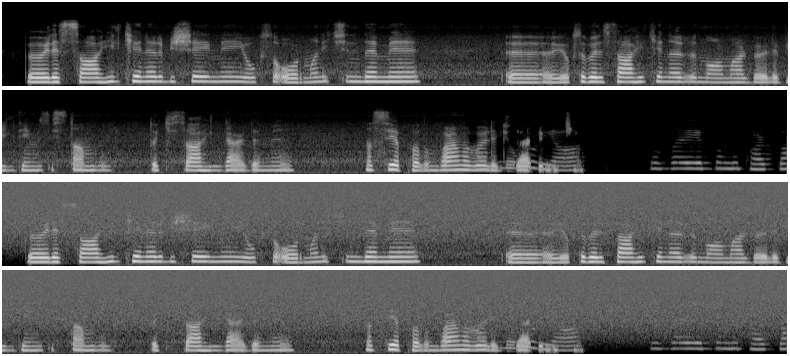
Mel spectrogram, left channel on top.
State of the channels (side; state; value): right; noise; hiss, 3 dB below the sound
